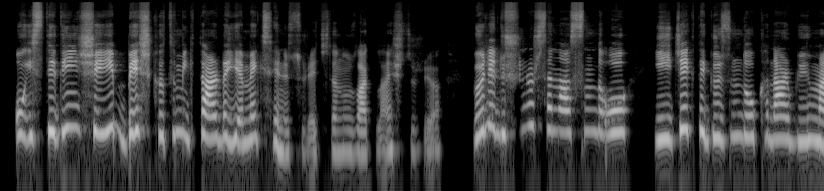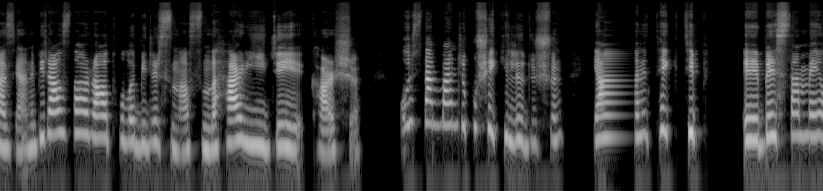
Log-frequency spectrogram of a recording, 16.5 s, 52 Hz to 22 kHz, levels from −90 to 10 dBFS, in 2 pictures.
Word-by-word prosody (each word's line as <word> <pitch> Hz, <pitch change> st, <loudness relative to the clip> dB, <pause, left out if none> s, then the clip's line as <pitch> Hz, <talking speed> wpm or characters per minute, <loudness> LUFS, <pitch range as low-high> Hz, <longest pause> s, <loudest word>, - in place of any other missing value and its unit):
o 310 Hz, 0 st, -2 dB
istediğin 345 Hz, +6 st, +1 dB
şeyi 345 Hz, -4 st, +2 dB
5 345 Hz, +2 st, +6 dB
katı 305 Hz, +1 st, -7 dB
miktarda 290 Hz, -2 st, +3 dB
yemek 260 Hz, +1 st, 0 dB
seni 190 Hz, -9 st, -6 dB
süreçten 180 Hz, 0 st, -14 dB
uzaklaştırıyor. 180 Hz, +1 st, -9 dB, 0.3 s
Böyle 375 Hz, 0 st, +3 dB
düşünürsen 365 Hz, +3 st, -4 dB
aslında 335 Hz, 0 st, -2 dB
o 335 Hz, +1 st, +1 dB, 0.2 s
yiyecek 275 Hz, +8 st, +1 dB
de 340 Hz, -, +3 dB
gözünde 290 Hz, 0 st, -4 dB
o 285 Hz, 0 st, -3 dB
kadar 275 Hz, -2 st, 0 dB
büyümez 250 Hz, -5 st, 0 dB
yani. 205 Hz, +3 st, -4 dB
Biraz 320 Hz, +3 st, +2 dB
daha 325 Hz, -1 st, 0 dB
rahat 285 Hz, 0 st, +3 dB
olabilirsin 235 Hz, -4 st, -6 dB
aslında 195 Hz, +2 st, -3 dB
her 245 Hz, +4 st, +7 dB
yiyeceğe 215 Hz, -3 st, 0 dB
karşı. -, -, -2 dB, 0.4 s
O -, -, -9 dB
yüzden 450 Hz, 0 st, +3 dB
bence 420 Hz, -1 st, 0 dB
bu 395 Hz, -, -7 dB
şekilde 275 Hz, -, -2 dB
düşün. 260 Hz, +5 st, -9 dB, 0.3 s
Yani, 285 Hz, +2 st, 0 dB
tek 345 Hz, -1 st, -1 dB
tip, 335 Hz, -1 st, +1 dB, 0.4 s
eee, 260 Hz, -2 st, +4 dB
beslenmeye 295 Hz, +1 st, +2 dB
285 Hz, 145 wpm, -23 LUFS, 245-335 Hz, 0.4 s, her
